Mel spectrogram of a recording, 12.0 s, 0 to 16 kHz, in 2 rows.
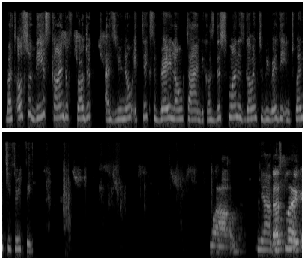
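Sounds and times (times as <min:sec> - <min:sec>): faint bird chirping: 0:00.1 - 0:11.2.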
